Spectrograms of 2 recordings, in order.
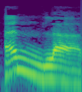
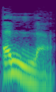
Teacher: يعني كتبت بإدغام النون في اللام بعدها على نية الإدغام، لأن العرب تدغم النون الساكنة في اللام بإجماع · Shown in: second take · لا يقول العربي أبدا أن لا بإظهار النون عند اللام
